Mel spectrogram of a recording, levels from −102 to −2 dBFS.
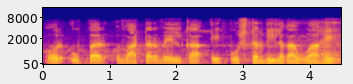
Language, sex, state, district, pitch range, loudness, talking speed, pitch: Hindi, male, Madhya Pradesh, Dhar, 120-135 Hz, -17 LUFS, 145 wpm, 125 Hz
